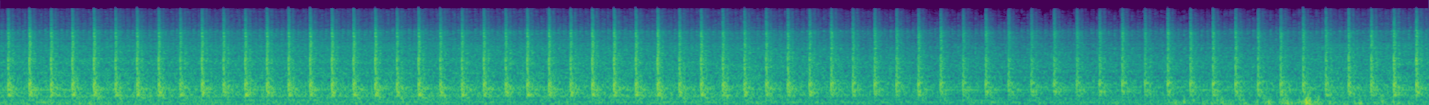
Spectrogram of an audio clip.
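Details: Nissan at smooth idle with sharp, very regular slapping about three and a half per second; engine found fault-free, noise came from a fraying alternator belt striking the metal body.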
